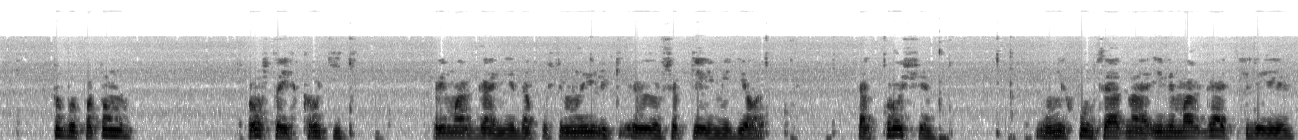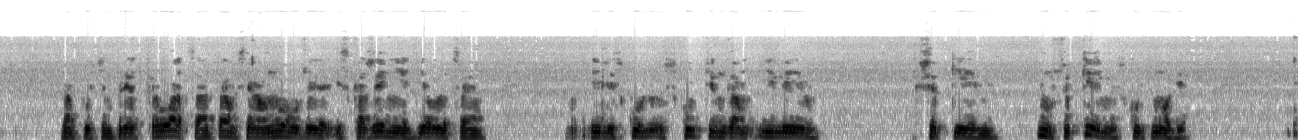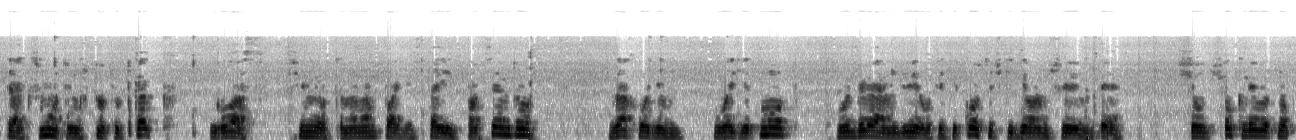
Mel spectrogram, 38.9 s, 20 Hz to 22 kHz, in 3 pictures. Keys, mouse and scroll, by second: 0.1-2.3 drag, 2.7-3.5 middle drag, 5.9-7.6 middle drag, 8.3-8.7 middle drag, 9.5-9.9 shift+middle drag, 12.5-15.5 middle drag, 25.9-26.5 middle drag, 27.4-27.9 middle drag, 28.7 KP_7, 30.1 click, 32.4-33.4 drag, 34.3 click, 36.7 shift+d, 37.3 click.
